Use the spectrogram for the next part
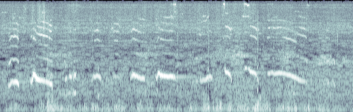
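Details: Outdoors, five-week-old puppies whine once they notice someone is there: a steady run of high, arching whines, some bending upward, over a constant low rumble of wind or handling noise.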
